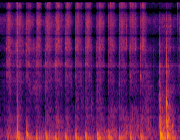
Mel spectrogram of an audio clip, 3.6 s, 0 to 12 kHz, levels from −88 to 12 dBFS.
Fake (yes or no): yes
